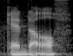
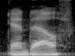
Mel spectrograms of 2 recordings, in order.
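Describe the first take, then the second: First: Rounded "aw" in the second syllable of Gandalf; Gandalf with an "olf" ending. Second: Short "e" in the second syllable of Gandalf; Gandalf with an "elf" ending. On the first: Demonstrating both versions of a name, Gandalf pronounced "GAN-dolf". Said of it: "I've said them both". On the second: Demonstrating a disputed name, Gandalf pronounced "GAN-delf". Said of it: "I love the way that you say Gandalf". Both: Shown as a demonstration.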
